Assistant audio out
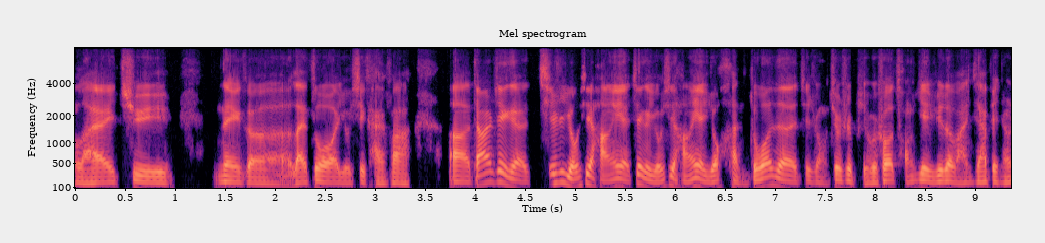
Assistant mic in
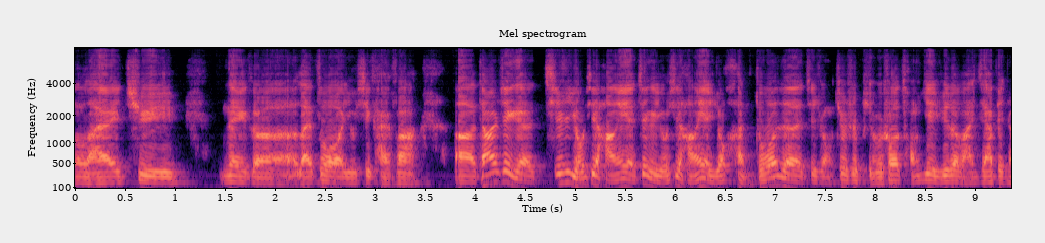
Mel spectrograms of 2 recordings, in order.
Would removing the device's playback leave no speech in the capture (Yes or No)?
Yes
